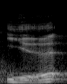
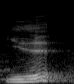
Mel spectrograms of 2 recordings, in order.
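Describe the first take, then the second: First: The syllable is said with a dipping tone. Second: The syllable is said with a rising tone. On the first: It is part of the word for umbrella. The speaker calls it right. "it's y in the third tone" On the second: It means fish. The speaker calls it wrong. "It's not y in the second tone"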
